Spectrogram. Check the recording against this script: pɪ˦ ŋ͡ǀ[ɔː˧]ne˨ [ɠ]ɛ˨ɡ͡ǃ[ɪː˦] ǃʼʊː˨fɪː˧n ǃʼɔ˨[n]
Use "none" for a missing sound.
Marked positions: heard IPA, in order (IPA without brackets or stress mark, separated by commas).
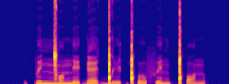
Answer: ɔ˧, ɠ, ɪː˦, n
